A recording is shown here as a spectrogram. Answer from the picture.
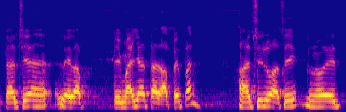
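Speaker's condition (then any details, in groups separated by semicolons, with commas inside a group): Cerebral palsy; spastic type, stiffness, mobility difficulties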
